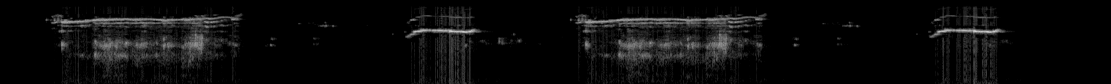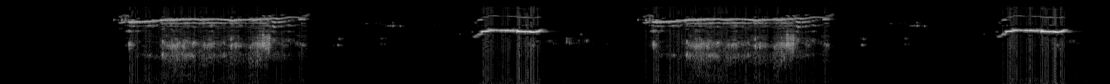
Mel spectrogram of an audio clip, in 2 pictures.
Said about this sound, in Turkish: Bir Çin masalına göre prenses aşık olmadığı biriyle zorla evlenmeyi reddediyor ve ne yazık ki ailesine utandırdığı gerekçesiyle babası tarafından nehirde boğularak öldürülüyor ve nehir Yunusu olarak dünyaya geri geliyor. Sizinle kulak verelim.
